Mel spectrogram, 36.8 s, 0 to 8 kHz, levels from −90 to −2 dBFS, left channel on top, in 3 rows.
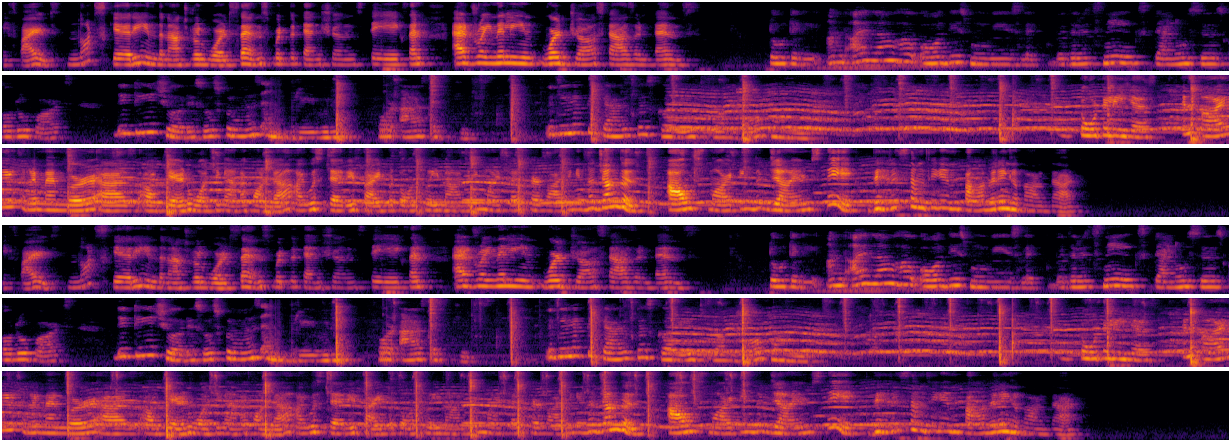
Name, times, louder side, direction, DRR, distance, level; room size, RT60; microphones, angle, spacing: voice 1, 0.0-4.2 4.5-6.8 22.8-23.8 24.1-30.9 31.2-35.3, left 5 dB, 80° left, 0.5 m, -30 dB
voice 2, 7.7-12.9 13.4-15.7 16.0-17.0 17.7-20.4, right 1 dB, 30° right, 0.5 m, -35 dB
Scissors, 15.5-15.7 15.9-24.2 24.6-25.3 25.6-26.3 26.5-33.3, right 6 dB, 80° right, 0.6 m, -36 dB
sound 1, 18.9-34.6, left 2 dB, 20° left, 0.5 m, -36 dB
2.8 x 2.1 x 3.2 m
head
